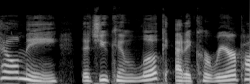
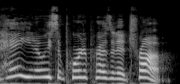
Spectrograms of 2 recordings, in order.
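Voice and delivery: sarcastic mock; 12 semitones higher than usual. Sarcastic voicing of a defense.

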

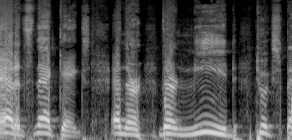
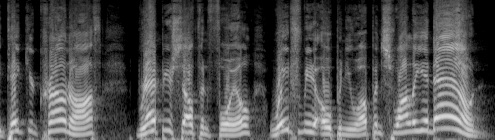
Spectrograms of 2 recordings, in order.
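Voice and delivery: ordinary talk

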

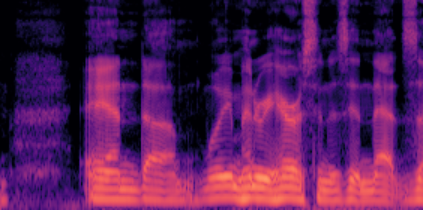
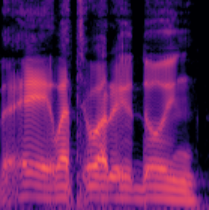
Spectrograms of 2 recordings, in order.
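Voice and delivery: [name]; 3 dB quieter than usual. Shown as a demonstration. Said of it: "Or not that. That's like [name]".

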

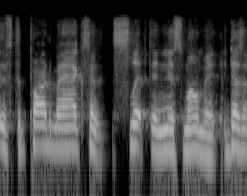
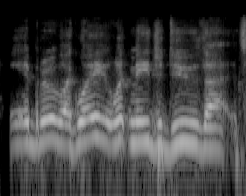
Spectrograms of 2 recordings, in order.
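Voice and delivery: higher, loosely attempted South African accent; bad South African accent; 5 semitones higher than usual. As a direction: imitate a South African director, badly. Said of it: "my accent's really bad for s-, South African accent".

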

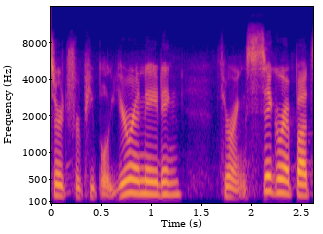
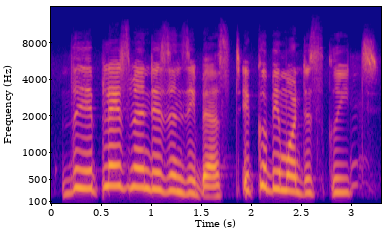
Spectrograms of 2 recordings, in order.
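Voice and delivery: put-on higher, lightly French-accented read; mock French man; 7 semitones higher than usual. She reads a Paris man's quote in mock French.

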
